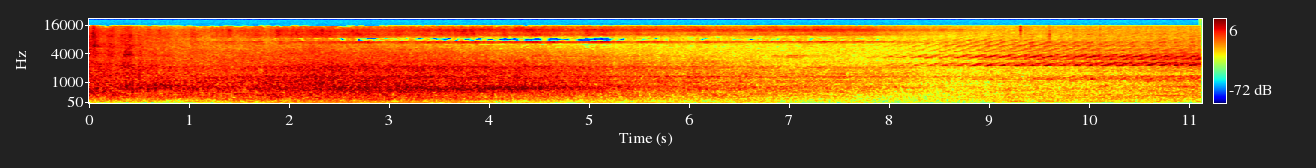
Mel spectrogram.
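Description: Passenger train running along the platform on the rails, a loud rush of wheel and rail noise that dies away over the second half as the train leaves.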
